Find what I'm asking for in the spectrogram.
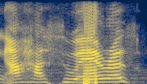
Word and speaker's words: Ahasuerus: Ahasuerus or King Xerxes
